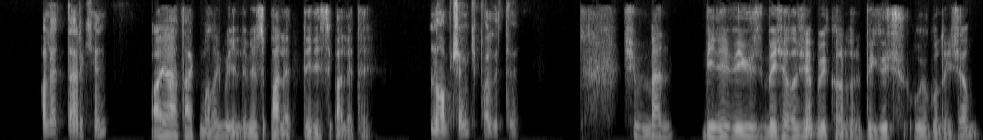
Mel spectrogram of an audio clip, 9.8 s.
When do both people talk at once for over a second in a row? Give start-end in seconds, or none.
none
